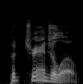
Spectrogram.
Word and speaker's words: Pietrangelo: I'm sure he's told him, hey, just a heads up, it's Pietrangelo. That's how you pronounce it.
